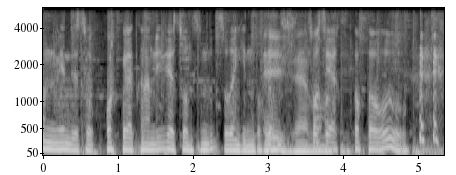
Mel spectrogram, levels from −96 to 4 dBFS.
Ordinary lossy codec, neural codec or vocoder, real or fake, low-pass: none; none; real; 5.4 kHz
